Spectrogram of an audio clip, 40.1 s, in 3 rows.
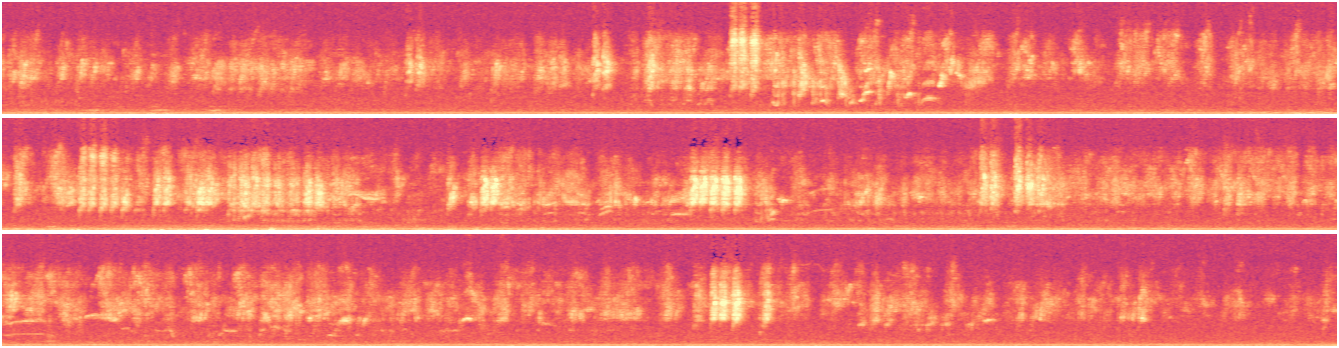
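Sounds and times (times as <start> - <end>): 
house martins twittering: 0.0 - 40.0.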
